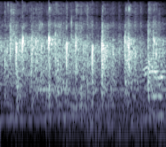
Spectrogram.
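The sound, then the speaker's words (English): A church audience applauds the worship team with a dense patter of clapping, steady and fairly loud, mixed with voices. “Thank you, worship team, doing a wonderful job today, as you always do. Give them a round of applause.”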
